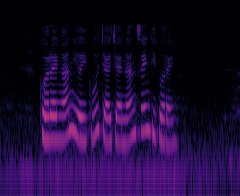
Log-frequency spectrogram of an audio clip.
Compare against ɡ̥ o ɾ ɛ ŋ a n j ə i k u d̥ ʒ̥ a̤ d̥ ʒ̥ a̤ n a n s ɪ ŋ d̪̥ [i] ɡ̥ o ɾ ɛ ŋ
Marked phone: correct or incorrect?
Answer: correct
